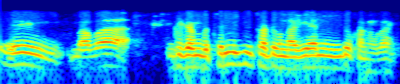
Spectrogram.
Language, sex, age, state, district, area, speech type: Bodo, male, 60+, Assam, Chirang, rural, conversation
